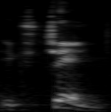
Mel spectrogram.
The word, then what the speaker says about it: exchange: The stress falls on the second syllable, change, exchange.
